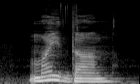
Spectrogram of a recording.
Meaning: public square
- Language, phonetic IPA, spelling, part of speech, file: Ukrainian, [mɐi̯ˈdan], майдан, noun, Uk-майдан.ogg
